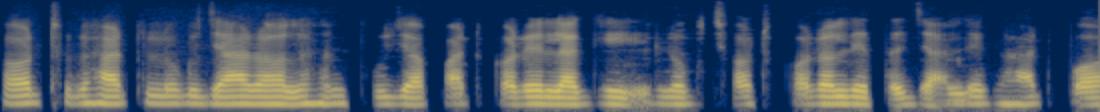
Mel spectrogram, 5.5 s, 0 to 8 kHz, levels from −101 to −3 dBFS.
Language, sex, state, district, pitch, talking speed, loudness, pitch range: Bhojpuri, female, Bihar, Saran, 145 Hz, 205 wpm, -27 LUFS, 145-155 Hz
